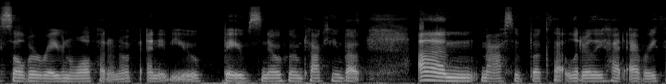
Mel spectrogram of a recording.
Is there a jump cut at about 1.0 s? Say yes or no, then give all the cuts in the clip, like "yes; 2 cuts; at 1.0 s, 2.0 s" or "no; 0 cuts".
no; 1 cut; at 4.8 s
